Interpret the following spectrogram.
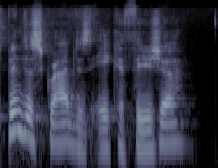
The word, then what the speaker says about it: akathisia: It's been described as akathisia. It's spelled A-K-A-T-H-I-S-I-A.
